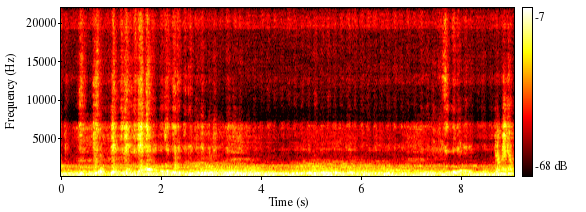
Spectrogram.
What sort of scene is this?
restroom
